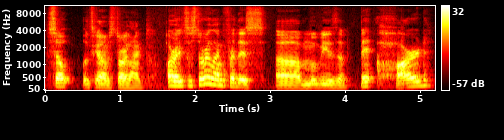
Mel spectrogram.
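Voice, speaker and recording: A man with a cold gives a casual, rambling film review, halting as he searches for words. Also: medium pitch, animated, fairly bright tone. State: has a cold. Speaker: movie reviewer and channel host.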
